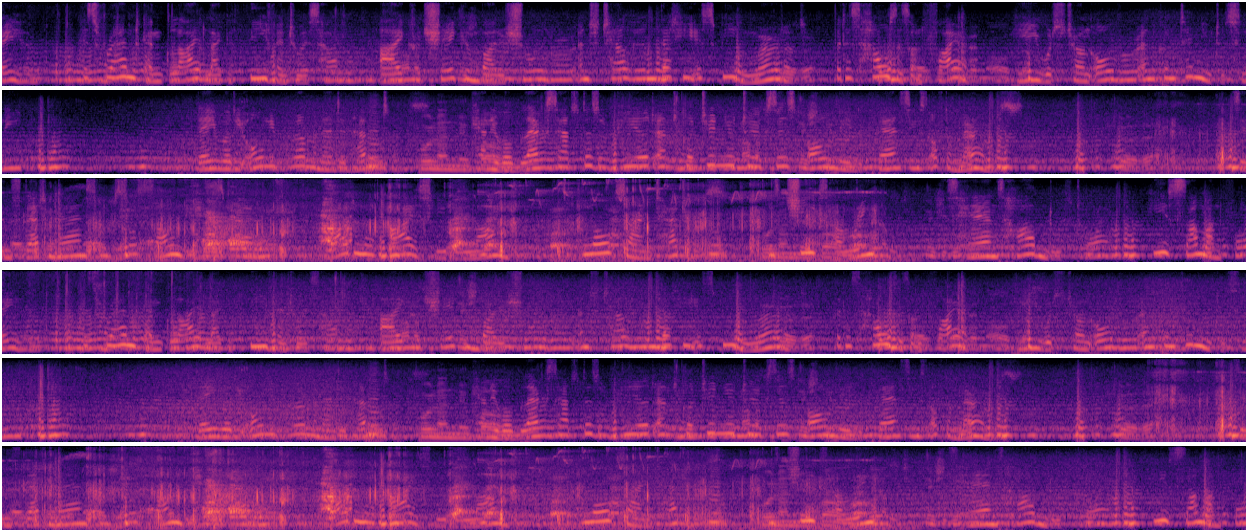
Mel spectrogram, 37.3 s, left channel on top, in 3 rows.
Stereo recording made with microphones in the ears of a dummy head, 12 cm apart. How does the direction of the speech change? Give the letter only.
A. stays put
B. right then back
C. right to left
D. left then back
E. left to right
A.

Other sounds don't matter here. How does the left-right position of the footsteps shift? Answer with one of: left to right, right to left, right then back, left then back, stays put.
right to left.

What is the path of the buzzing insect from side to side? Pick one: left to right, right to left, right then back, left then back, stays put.
left then back.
